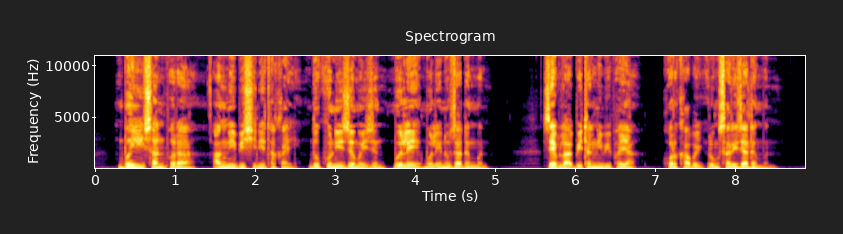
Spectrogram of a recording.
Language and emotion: Bodo, sad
